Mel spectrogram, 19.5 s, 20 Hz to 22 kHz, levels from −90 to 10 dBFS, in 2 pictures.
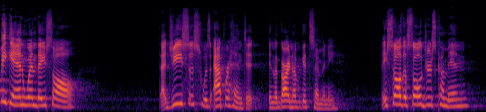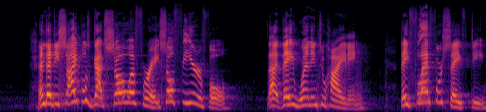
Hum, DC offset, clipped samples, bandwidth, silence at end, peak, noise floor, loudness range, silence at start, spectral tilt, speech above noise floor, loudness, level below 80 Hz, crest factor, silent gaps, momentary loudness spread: none; under 0.1%; under 0.1%; 18 kHz; 0 s; -2 dBFS; -74 dBFS; 8 LU; 0 s; -2 dB/octave; 48 dB; -25 LUFS; -84 dBFS; 26 dB; none; 16 LU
